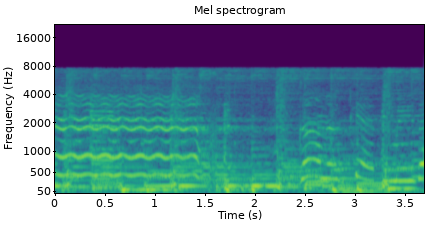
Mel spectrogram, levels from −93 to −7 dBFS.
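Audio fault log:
1.56–1.62 s, sound dropped by the voice detector: for about 60 ms the sound vanishes and is replaced by a brief patch of steady, featureless hiss before the audio resumes. This is likely the sender's voice activity detector judging that stretch to be background and stopping transmission, with the receiver filling the 60 ms gap with comfort noise. The band-limited call path, with nothing above 8 kHz, fits a wideband codec such as G.722.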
